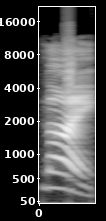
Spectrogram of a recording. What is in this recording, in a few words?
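"nai4", Chinese pinyin, fourth tone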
